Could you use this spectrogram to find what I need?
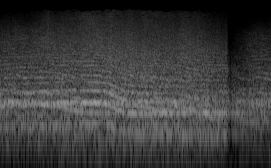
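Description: A racing car engine's pitch drops as it brakes into a corner.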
